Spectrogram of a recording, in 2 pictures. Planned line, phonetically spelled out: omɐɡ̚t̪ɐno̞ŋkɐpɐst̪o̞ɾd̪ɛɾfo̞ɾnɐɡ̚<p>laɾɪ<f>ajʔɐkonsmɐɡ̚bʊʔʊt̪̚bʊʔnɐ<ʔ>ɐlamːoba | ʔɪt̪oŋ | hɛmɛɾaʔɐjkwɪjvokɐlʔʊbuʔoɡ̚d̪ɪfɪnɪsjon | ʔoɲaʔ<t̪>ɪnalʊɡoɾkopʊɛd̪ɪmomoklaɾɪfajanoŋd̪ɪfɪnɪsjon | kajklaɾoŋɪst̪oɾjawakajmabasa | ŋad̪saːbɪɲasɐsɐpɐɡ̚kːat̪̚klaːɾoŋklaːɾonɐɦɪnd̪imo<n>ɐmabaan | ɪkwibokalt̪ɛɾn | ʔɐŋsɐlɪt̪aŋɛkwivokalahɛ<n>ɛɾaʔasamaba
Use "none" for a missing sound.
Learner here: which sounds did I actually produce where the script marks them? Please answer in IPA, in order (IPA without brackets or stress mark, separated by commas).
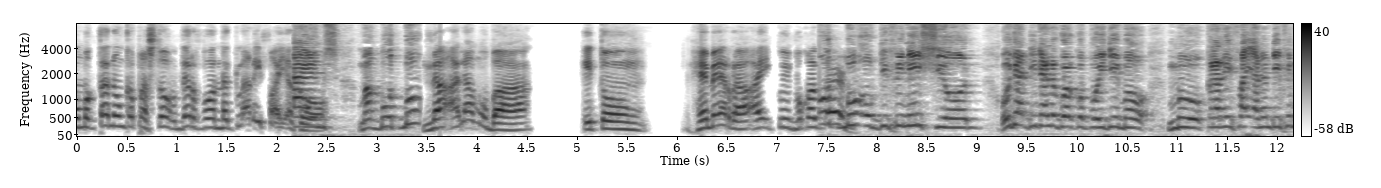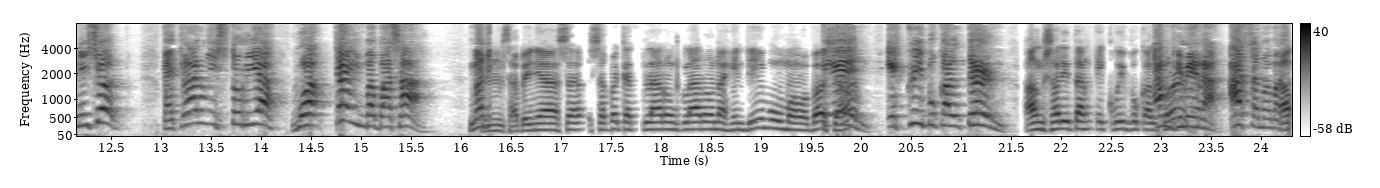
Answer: k, f, ʔ, d̪, m, m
